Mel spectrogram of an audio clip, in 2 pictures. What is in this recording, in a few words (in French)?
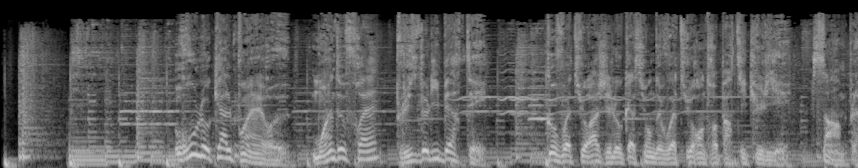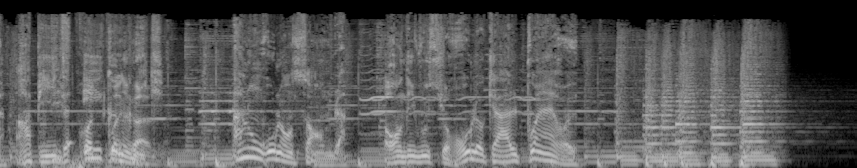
Spot, publicite; First Reunion; Roulocalre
